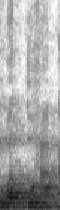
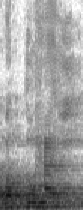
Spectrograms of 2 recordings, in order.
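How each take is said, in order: First: The word ends with a plain 'a' sound. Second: The word ends with an 'ai' sound. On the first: The speaker calls it right. "tapi wadduha" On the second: The speaker calls it wrong. "nggak dibaca wadduhai"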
